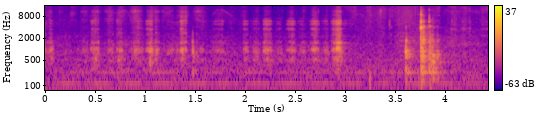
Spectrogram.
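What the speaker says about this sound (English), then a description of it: "So I'm just going off my gauge lines here. Use a nice flat wide chisel." A flat wide chisel paring a wood half lap makes quiet, repeated rasping scrapes in an uneven rhythm, ending in a slightly louder, crisper cut.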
